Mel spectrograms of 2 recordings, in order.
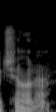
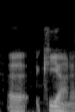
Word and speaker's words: Chiana: Rosario Chana. Chiana, sir. CH is spelled here. H hardens the C in Italian.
